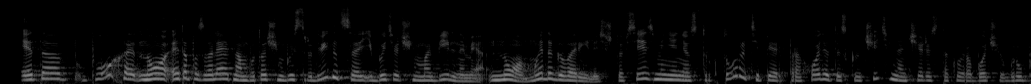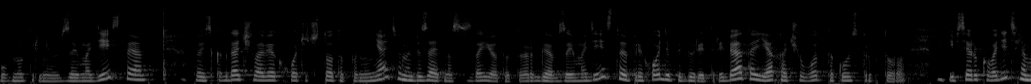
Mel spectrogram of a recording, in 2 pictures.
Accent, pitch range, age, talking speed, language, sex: native, 175-220 Hz, 20-39, 160 wpm, Russian, female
